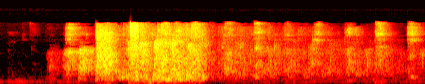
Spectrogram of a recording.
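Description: Audience applauding. It swells quickly about a second in, then thins out to a few scattered last claps near the end.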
